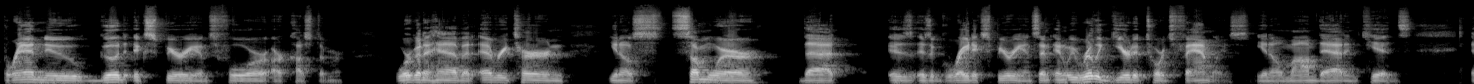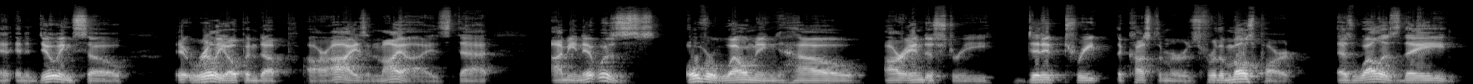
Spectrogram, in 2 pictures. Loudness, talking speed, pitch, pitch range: -18 LUFS, 145 wpm, 95 Hz, 90-105 Hz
